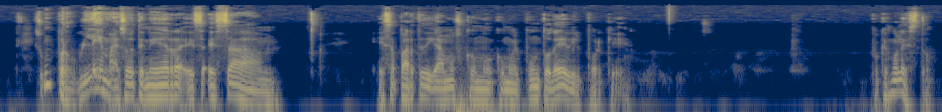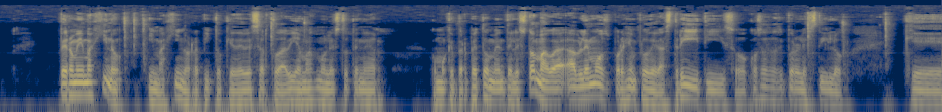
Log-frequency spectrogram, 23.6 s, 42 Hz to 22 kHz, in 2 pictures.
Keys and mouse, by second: 0.6 shift+middle click, 1.1 shift+middle click, 2.1 middle click, 2.6 middle click, 4.4 middle click, 5.6 click, 6.7 middle click, 7.9-9.8 drag, 9.9 middle click, 12.2 click, 12.9 middle click, 13.7 middle click, 14.3 ctrl+z, 15.1 middle click, 16.1 shift+middle click, 17.7 click, 18.7 click, 19.9 click, 20.8 click, 21.7 click, 22.2-23.5 middle drag.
